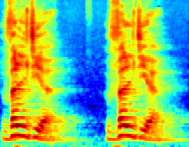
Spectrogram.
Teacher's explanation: it is very common in spoken Luxembourgish not to pronounce the final T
